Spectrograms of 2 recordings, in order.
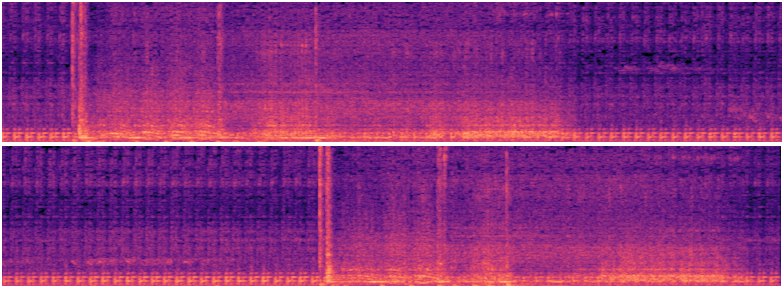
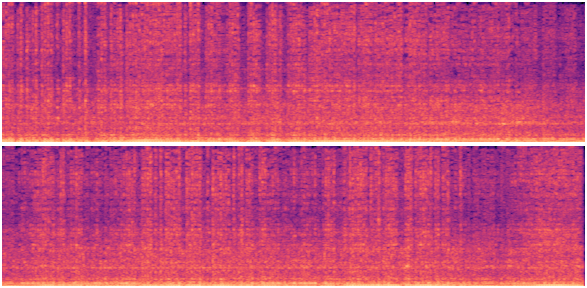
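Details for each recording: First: Abandoned Morris Minor being revived: starter cranks steadily with a few uneven catches as a cylinder fires and drops out, skipping on the starter motor but never running; no start yet, small amount of petrol to be introduced next. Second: Abandoned Morris Minor, last-ditch start after fixing a fuel leak and rigging a throttle pull wire; old petrol engine catches and runs steadily with throttle blips, note rising and settling evenly: normal running, runs well.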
